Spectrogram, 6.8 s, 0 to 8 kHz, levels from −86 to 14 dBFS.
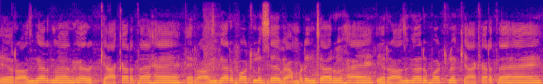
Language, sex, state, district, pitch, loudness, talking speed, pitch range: Hindi, male, Maharashtra, Solapur, 180 Hz, -12 LUFS, 90 wpm, 170-185 Hz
